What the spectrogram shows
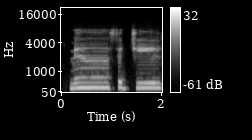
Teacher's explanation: So we are going to follow the Ikhfa rule. Min Sijil, produce the slight nasal sound and prolong it for 2 seconds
